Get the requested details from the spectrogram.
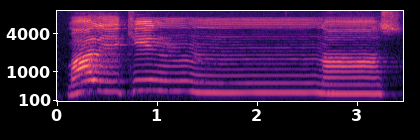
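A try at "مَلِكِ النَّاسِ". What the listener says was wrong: Iya, nas dilamakan lagi 4 harakat. Sekali lagi. Malikin nas.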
